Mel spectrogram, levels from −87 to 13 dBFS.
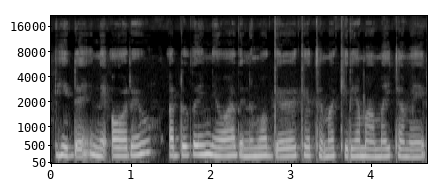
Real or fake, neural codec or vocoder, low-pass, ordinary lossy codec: real; none; none; none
